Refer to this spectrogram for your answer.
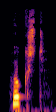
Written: hugst

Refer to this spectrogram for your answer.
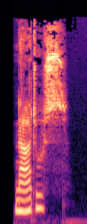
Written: nardus

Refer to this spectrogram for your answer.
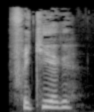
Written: frikirke

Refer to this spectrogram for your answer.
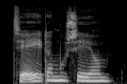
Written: teatermuseum

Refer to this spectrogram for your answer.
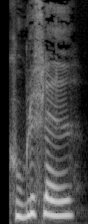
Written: kugleflade

